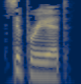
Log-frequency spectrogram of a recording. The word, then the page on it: cypriote: British English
